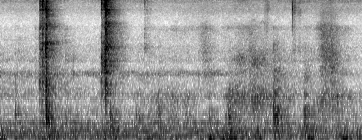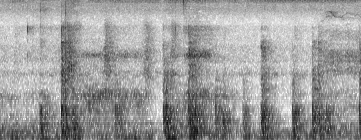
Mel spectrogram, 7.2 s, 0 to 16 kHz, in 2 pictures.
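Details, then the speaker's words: Canarm P-36 spinner ceiling fan from July 1991 on a long downrod, running on medium in reverse. Faint, uneven light ticks and knocks over a quiet hum, with some bearing noise. The wobbling ball socket is hitting the lower canopy. "oh yeah and you hear that noise uh on a medium from the wobble that's coming from the uh canopy the ball socket is hitting the lower part of the canopy"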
